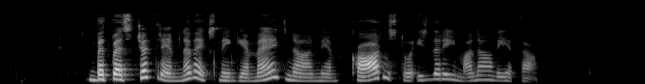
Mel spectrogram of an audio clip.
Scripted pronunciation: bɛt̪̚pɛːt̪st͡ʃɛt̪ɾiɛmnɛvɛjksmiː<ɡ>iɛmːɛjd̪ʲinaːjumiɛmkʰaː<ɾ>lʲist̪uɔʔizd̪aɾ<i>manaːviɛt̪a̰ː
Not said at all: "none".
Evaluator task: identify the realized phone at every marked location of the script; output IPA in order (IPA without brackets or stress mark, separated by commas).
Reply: ɡ, ɾ, iː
